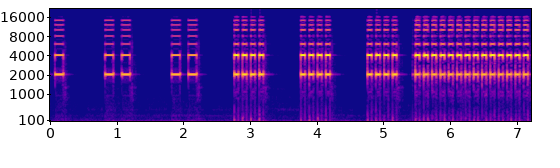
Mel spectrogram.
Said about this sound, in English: Yeah, I have this vision of like alarm clocks that he's charmed to go off at a certain time that are really, really obnoxious.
